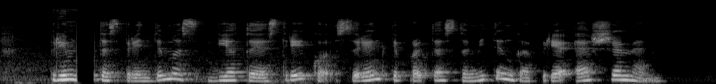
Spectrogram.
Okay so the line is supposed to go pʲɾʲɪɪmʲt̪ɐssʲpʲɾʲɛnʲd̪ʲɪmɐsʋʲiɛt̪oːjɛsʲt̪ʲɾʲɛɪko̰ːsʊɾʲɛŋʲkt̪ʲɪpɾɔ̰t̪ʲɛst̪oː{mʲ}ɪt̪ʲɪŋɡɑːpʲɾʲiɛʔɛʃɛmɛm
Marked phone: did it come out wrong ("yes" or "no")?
no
